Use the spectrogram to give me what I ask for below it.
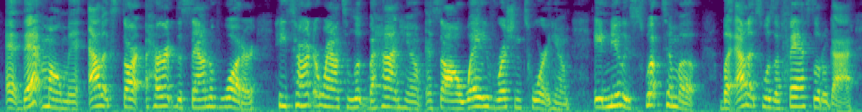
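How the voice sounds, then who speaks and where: Higher-voiced woman reading a children's storybook. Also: moderate pace, few pauses. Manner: expressive, acts out characters' lines. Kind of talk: storybook read-aloud for children.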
